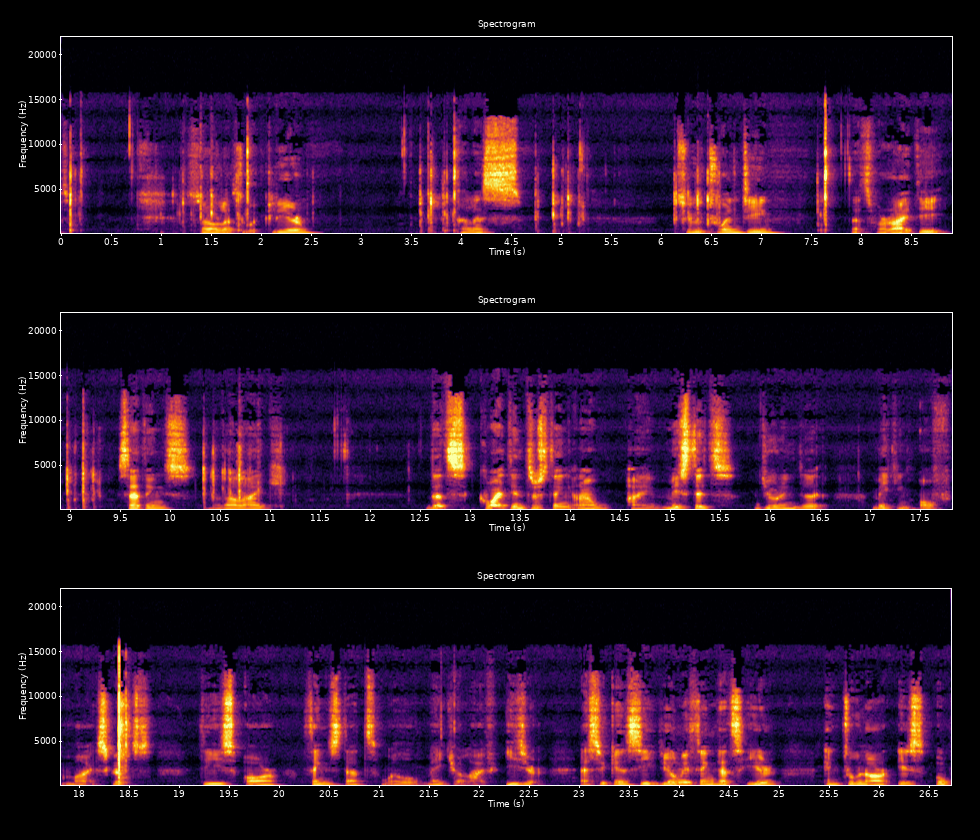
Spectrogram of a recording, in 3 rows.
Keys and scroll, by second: 0.1 Return, 0.7-2.0 typing, 3.5-7.0 typing, 7.6 Return, 9.1-11.2 typing, 18.4 Return.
